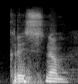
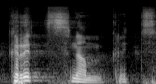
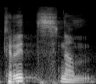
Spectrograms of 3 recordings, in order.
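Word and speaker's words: कृत्स्नम्: Krishnam. Okay, so you're missing the T. Huh? Kritsnam. Kritsnam. The T, every letter has to be pronounced.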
